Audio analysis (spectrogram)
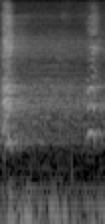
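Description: A dog in the horror game Layers of Fear gives a short bark or yip, then a fainter second one, brief and close in a quiet scene.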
